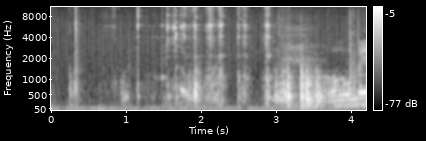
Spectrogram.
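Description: Small jars clink on a table.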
